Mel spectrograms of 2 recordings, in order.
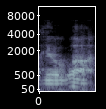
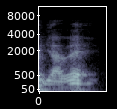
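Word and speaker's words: Yahweh: en español como jehová es como una palabra inventada porque hemos perdido la pronunciación correcta del grandioso pero lo más correcto lo más cerca que podemos calcular es cuando encontramos el bajen en la biblia y realmente está diciendo ya ve el grandioso y vamos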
